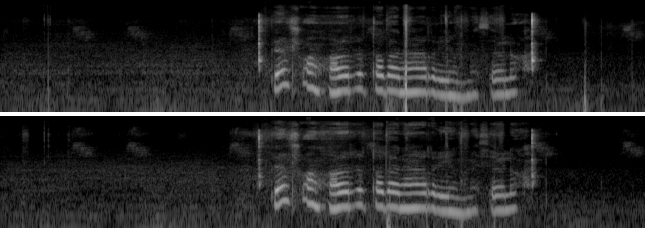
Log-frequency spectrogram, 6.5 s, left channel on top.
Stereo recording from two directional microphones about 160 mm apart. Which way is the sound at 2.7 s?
10° right (ahead or behind).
